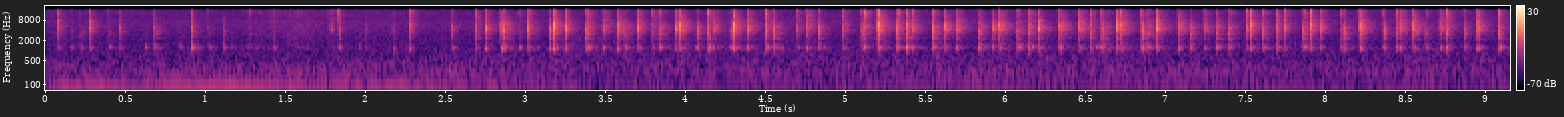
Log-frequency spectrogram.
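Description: Long acrylic nails tap the base and sides of a small, thick, clear glass bowl held upside down in both hands, hollow and empty. Sparse, bright clicks give way after about 2.5 seconds to a rapid, steady stream of dozens of short, sharp taps, each dying away almost instantly. A faint low hum sits underneath during the first two seconds.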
